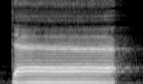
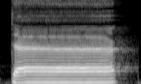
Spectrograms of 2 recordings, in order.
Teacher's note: তায়ের মাখরাজ কোন জায়গা থেকে? জিহ্বার আগা সামনের উপরের 2 দাঁতের গোড়ার সঙ্গে লাগিয়ে উচ্চারিত হয়।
